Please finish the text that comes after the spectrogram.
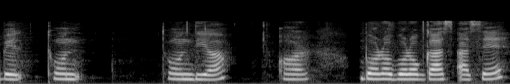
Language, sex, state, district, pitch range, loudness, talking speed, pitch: Bengali, female, Tripura, West Tripura, 235-255 Hz, -18 LUFS, 95 wpm, 240 Hz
